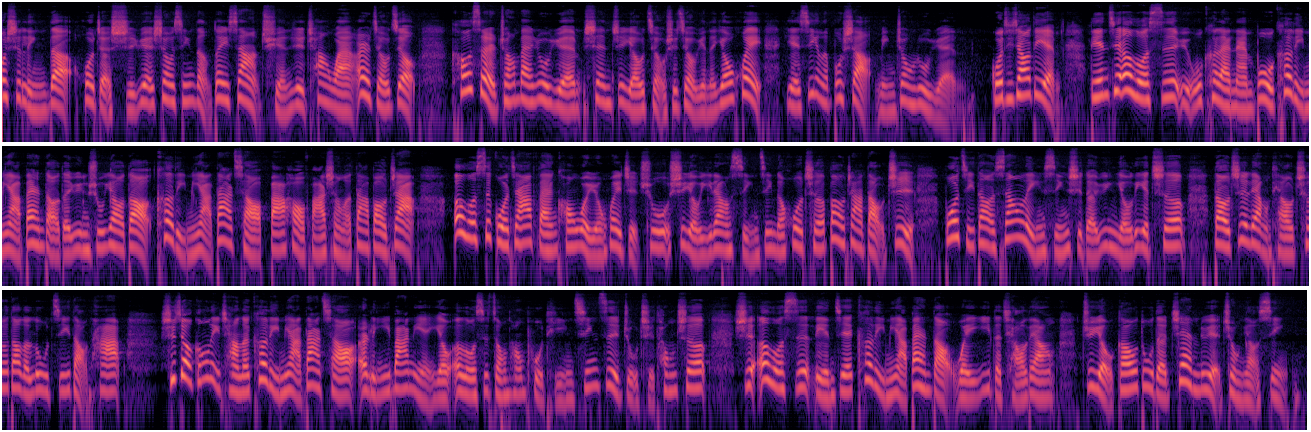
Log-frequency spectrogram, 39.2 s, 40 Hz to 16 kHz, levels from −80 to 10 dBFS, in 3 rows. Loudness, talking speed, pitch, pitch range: -22 LUFS, 300 characters per minute, 220 Hz, 180-255 Hz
